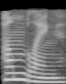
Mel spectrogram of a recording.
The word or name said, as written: humbling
